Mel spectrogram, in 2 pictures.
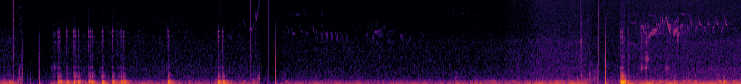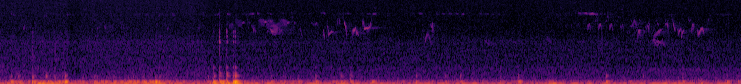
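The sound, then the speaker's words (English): The buzzing wing trill of an intruding male broad-tailed hummingbird passing by, followed by a few thin, high chirps from the resident male on its perch, scattered over a steady low rumble, with no voices. “Every time another passing male comes by, you can hear the wing sound of the intruder, and then the resident starts giving chirps.”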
